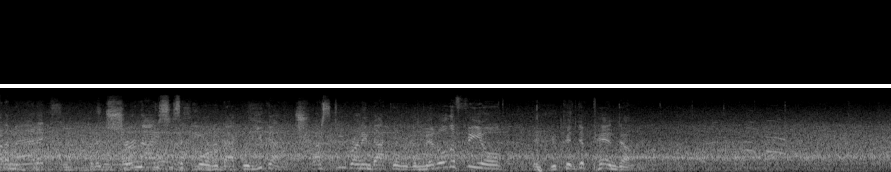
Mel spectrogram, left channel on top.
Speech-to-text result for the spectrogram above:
but it's sure nice as a quarterback when you got a trusty running back over the middle of the field that you can depend on.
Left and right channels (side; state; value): left; silent; 58 dB below the other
